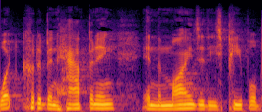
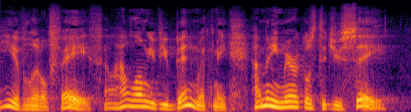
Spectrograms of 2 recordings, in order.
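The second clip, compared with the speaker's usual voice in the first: mild, tender, gently disapproving tone; 3 semitones higher than usual. Picturing how he would say it to them, gentle retelling. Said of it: "just gently to them".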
